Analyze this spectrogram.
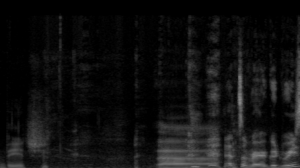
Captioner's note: laughs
